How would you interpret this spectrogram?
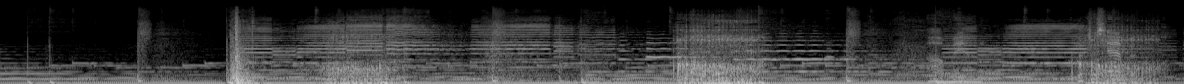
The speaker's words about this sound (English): At that time, I was talking through one of my own snores. That's a talent I have.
